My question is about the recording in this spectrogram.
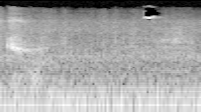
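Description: A machine running steadily, a low rumble with a constant hum.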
